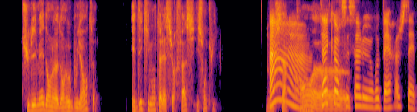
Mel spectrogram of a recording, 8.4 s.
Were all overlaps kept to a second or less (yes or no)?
no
